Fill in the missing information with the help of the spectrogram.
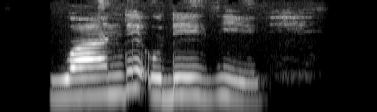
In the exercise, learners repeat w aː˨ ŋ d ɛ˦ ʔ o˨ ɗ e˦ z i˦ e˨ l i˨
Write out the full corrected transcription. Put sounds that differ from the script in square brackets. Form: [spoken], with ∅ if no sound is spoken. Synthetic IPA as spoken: w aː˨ [n] d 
